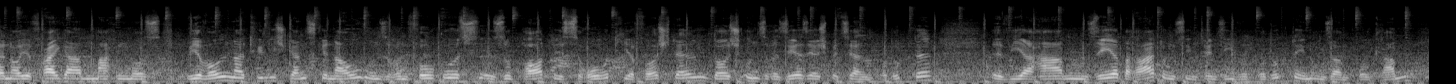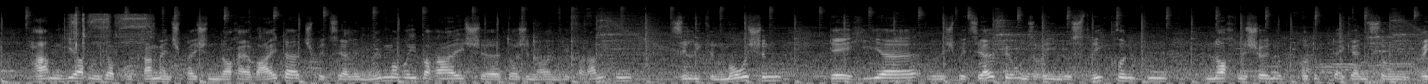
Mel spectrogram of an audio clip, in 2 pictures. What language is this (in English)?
German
